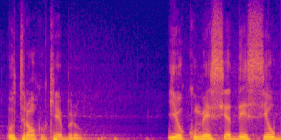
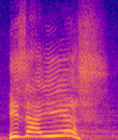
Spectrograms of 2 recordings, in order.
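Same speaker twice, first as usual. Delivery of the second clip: much higher, drawn-out shouted call of the full name; mother yelling full name; 11 semitones higher, much slower than usual. Retold or imitated. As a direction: call the boy's whole name like an angry mom. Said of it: "minha mãe grita". (mãe gritando o nome completo do filho, bem agudo e arrastado)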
